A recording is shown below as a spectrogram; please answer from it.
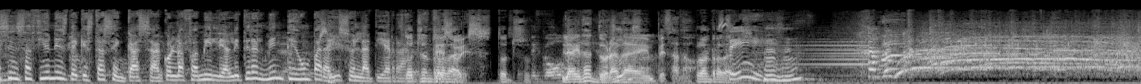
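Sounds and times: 
speech: 0.1 - 9.4
excited high voices whooping: 8.6 - 11.4
small group applauding: 8.8 - 11.4.

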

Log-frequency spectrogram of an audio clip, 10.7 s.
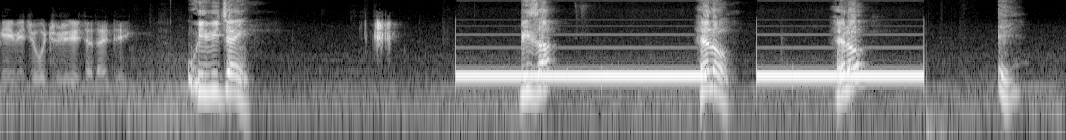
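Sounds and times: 
speech: 0.4 - 2.6, 5.2 - 5.6, 7.0 - 7.4, 8.3 - 8.8, 10.0 - 10.2
telephone busy signal after the caller hung up: 4.6 - 9.3.

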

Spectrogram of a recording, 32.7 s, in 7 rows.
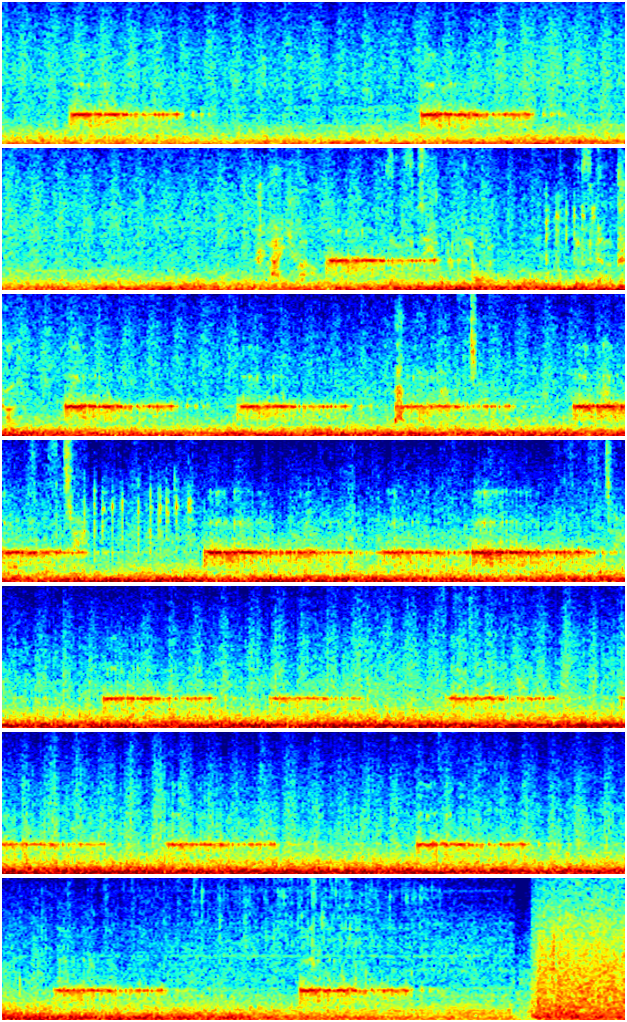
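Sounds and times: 
low rumble: 0.0 - 32.7
submarine sonar pings from a film: 0.5 - 1.4, 3.1 - 4.1, 7.1 - 7.8, 9.8 - 14.4, 15.5 - 18.5, 19.4 - 21.4, 26.4 - 27.4, 28.4 - 29.4, 30.2 - 31.3.

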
